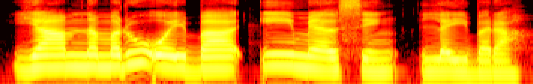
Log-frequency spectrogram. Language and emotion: Manipuri, neutral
